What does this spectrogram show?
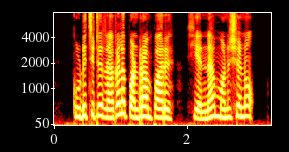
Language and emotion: Tamil, disgusted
